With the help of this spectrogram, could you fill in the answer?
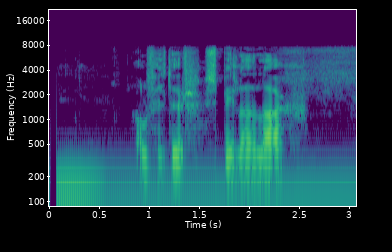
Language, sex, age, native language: Icelandic, male, 30-39, Icelandic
